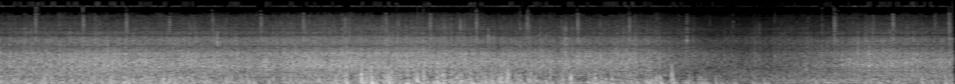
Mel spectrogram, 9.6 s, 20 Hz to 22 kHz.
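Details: Tesla Model 3 turning right: light, fairly regular clicks about three to four per second over wind and road hiss; clicking noise when turning, source not identified.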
